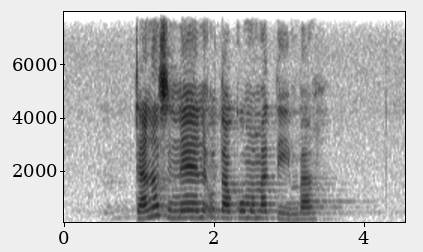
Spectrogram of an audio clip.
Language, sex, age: Tsonga, female, 18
